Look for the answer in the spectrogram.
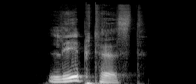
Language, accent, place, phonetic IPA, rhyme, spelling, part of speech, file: German, Germany, Berlin, [ˈleːptəst], -eːptəst, lebtest, verb, De-lebtest.ogg
- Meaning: inflection of leben: 1. second-person singular preterite 2. second-person singular subjunctive II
